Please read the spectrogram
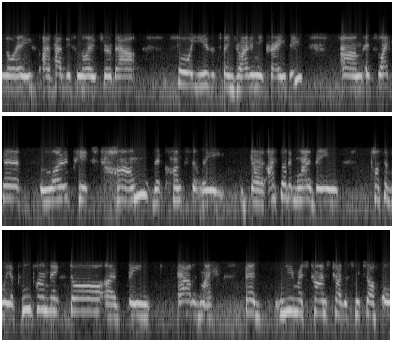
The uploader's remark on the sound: We take calls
